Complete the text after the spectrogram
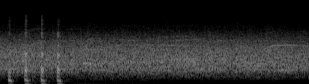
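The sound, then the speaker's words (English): A few sharp, distinct claps open into a steady wash of applause from a small group, sustained at moderate volume for a few seconds with no talking, a round of applause for a guest's first words. “Let's give her another round of applause for that.”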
